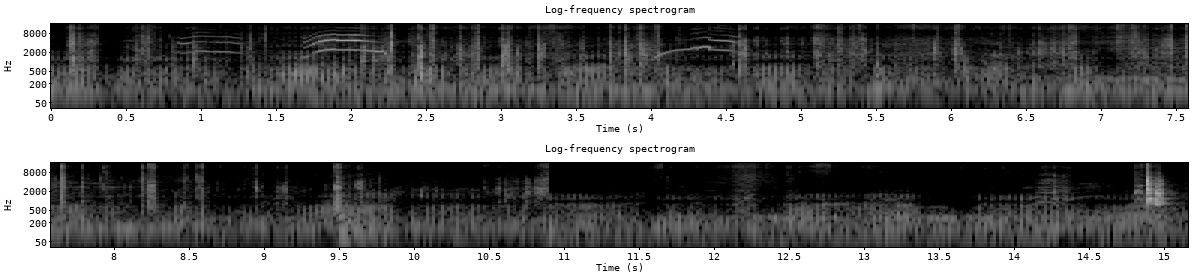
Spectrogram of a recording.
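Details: Newborn kitten being fed milk, giving several short, high-pitched mews that bend up and down in the first five seconds, then quieter rustling and clicks, with a final sharp squeak at the end.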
